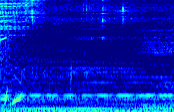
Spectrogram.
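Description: Water leaking from cracking pipes in the video game Oxygen Not Included, heard as soft dripping, squishy liquid noises over a steady low hum.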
